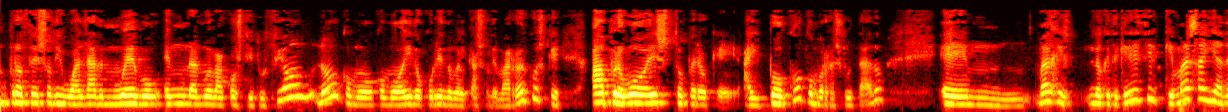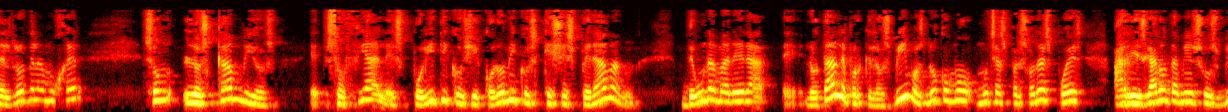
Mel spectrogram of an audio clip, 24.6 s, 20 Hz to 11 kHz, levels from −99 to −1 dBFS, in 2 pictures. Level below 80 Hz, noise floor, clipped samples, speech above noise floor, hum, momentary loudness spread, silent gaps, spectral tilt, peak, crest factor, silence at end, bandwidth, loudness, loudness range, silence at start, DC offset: -66 dBFS; -57 dBFS; under 0.1%; 35 dB; none; 14 LU; none; -5.5 dB/octave; 0 dBFS; 22 dB; 0 s; 8.8 kHz; -22 LUFS; 5 LU; 0 s; under 0.1%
